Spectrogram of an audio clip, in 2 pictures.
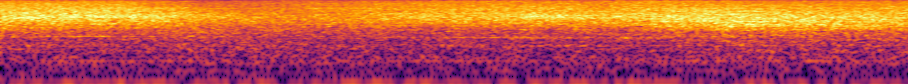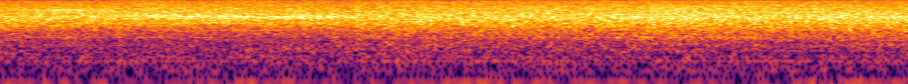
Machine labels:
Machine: fan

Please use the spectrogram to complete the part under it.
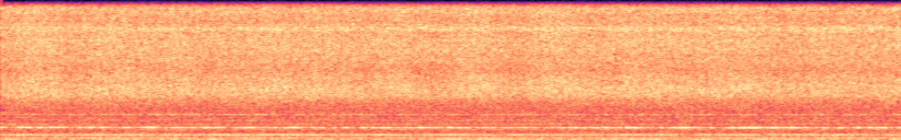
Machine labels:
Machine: fan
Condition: abnormal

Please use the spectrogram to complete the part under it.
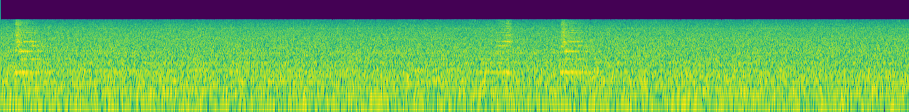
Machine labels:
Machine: slide rail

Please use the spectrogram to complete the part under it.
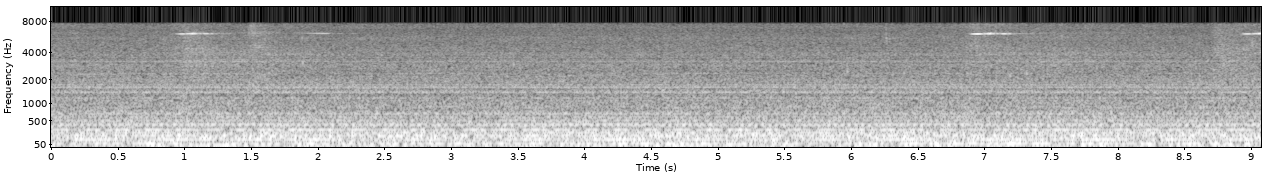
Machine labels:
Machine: pump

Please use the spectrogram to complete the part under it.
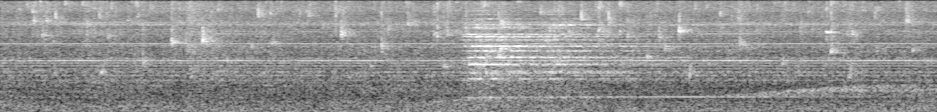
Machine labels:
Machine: pump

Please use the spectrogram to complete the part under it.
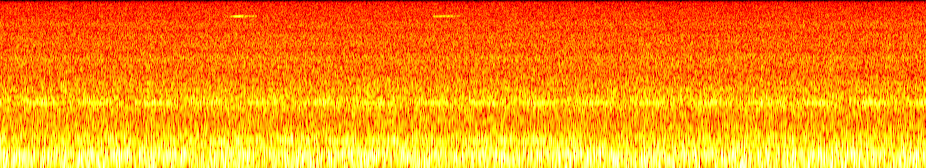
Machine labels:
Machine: pump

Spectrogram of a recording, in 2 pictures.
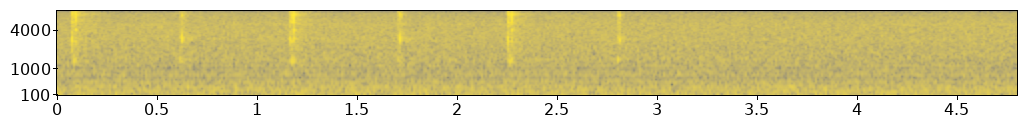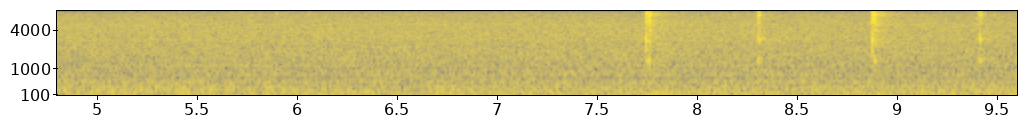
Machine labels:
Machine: valve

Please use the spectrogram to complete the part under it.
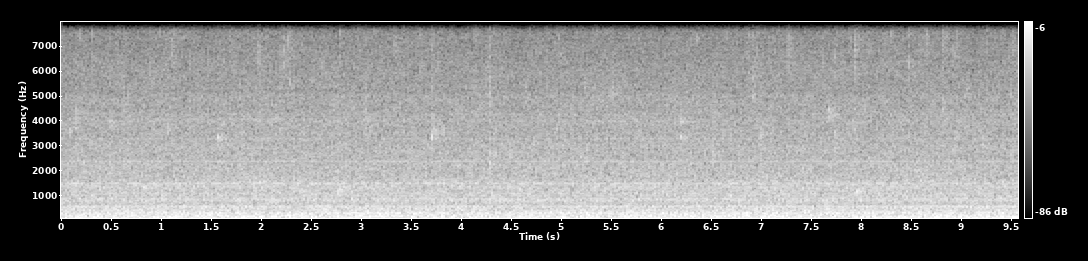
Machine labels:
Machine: pump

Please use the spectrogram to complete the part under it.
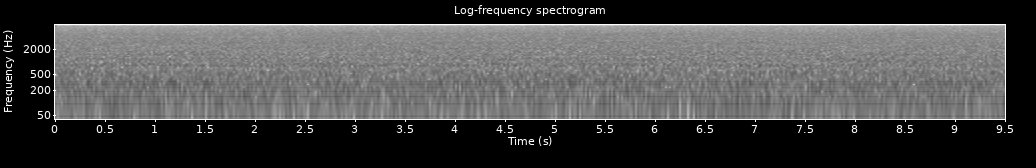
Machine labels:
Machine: fan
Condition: normal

